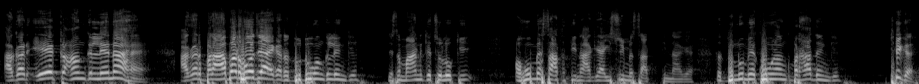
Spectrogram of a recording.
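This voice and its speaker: A man's voice: high-pitched, expressive, a little fast. A man with a Bihari Hindi accent teaching a math class, coaxing students with constant questions in a classroom.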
